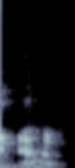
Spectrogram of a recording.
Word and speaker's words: know: Misalnya K sama N. Itu bisa saya tahu I know, enggak I know. Enggak, I know.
